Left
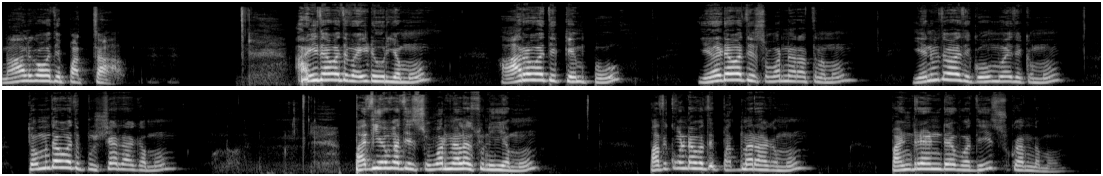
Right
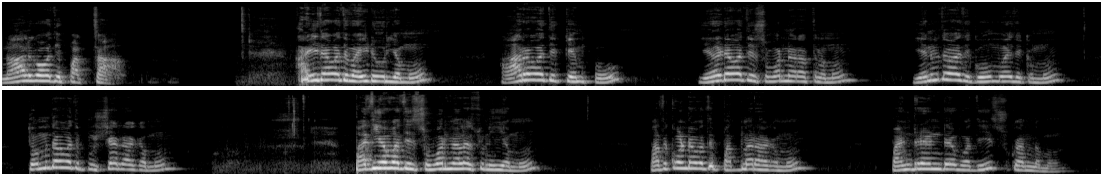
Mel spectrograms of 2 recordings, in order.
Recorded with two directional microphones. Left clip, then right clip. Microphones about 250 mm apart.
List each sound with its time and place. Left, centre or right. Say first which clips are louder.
0.0 s speech: left 4 dB; left
2.3 s speech: left 9 dB; left
14.0 s speech: left 10 dB; left
17.4 s speech: left 4 dB; left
